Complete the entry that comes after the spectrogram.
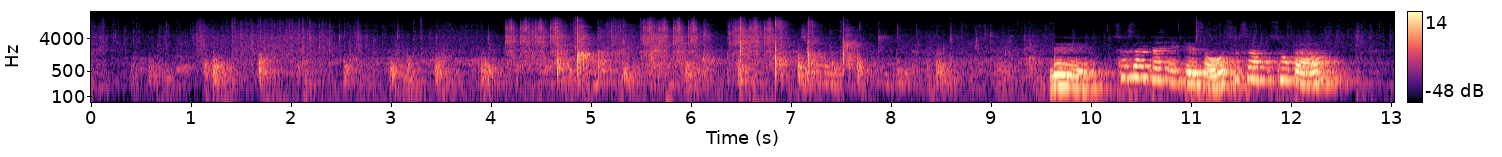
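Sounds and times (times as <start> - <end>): rustling: 0.0 - 7.0
faint murmur of voices: 0.0 - 12.8.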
